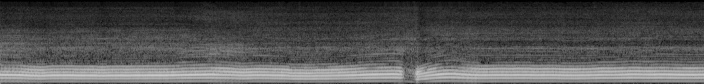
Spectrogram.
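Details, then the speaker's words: Stihl MS290 chainsaw test-cutting after repair with a new Oregon bar and fresh bar oil: a steady, even high buzz that dips in pitch as the chain bites, then recovers cleanly, running healthy under load; some smoke is expected at first. "it's all good now it will smoke a little bit like this guys after you use it but that will eventually go away"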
